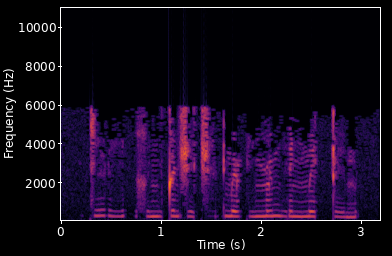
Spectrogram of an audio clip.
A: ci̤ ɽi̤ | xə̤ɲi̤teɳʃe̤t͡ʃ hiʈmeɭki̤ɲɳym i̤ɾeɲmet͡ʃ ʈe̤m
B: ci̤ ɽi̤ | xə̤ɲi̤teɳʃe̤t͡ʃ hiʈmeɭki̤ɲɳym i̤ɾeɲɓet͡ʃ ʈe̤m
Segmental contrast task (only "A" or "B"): A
